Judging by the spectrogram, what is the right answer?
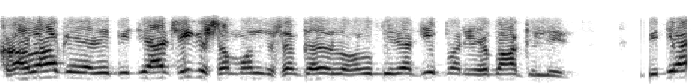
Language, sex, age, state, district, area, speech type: Maithili, male, 60+, Bihar, Supaul, rural, conversation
